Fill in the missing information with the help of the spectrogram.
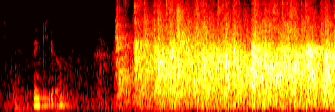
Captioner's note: applause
